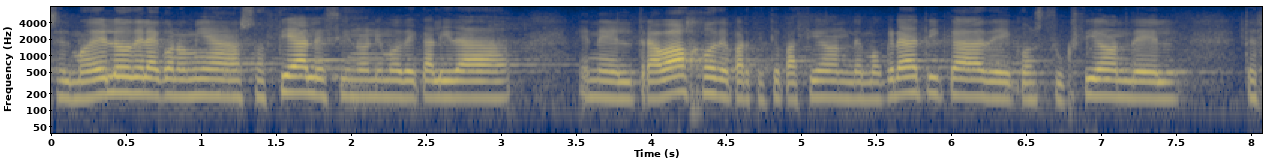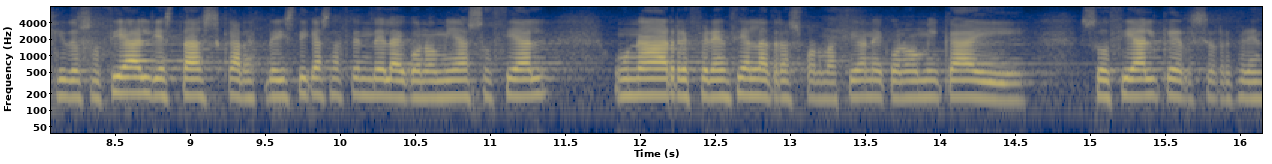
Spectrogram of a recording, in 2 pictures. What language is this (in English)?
Spanish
